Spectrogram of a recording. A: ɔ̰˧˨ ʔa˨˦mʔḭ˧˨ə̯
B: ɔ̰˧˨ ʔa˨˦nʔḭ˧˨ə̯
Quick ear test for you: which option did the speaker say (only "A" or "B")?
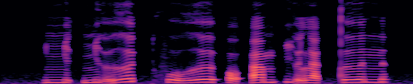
A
